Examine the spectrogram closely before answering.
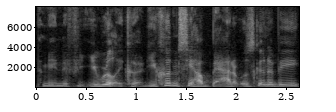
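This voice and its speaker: With a Californian accent, a man talks in a somewhat breathy voice with lively intonation. The recording is very clean, with a silent background. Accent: Californian American. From Los Angeles, San Fernando Valley. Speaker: homebuilding executive. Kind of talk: interview conversation.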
